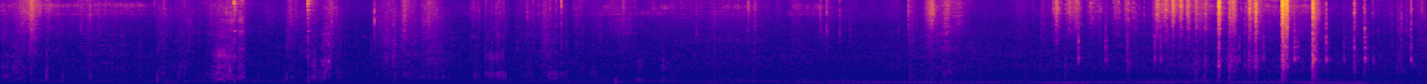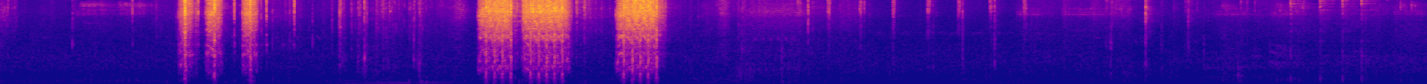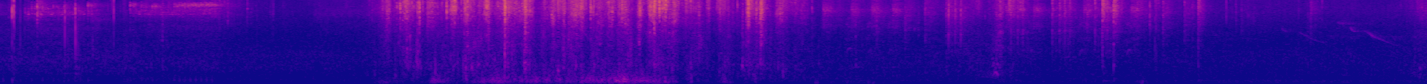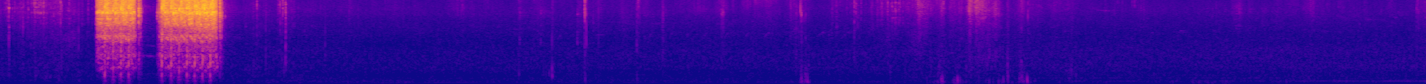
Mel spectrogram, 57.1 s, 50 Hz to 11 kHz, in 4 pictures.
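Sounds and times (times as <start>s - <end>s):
full-auto airsoft bursts: 16.0s - 17.0s, 19.0s - 21.0s, 43.8s - 45.1s
airsoft gun shots: 19.1s - 21.0s, 43.8s - 45.1s.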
